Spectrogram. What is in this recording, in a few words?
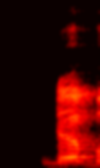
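"dabus", Malay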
